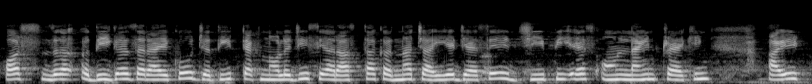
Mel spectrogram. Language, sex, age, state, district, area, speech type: Urdu, female, 30-45, Uttar Pradesh, Rampur, urban, spontaneous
